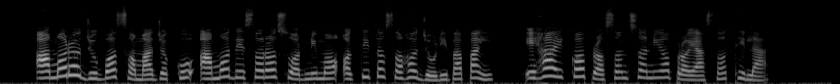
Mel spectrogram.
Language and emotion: Odia, neutral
